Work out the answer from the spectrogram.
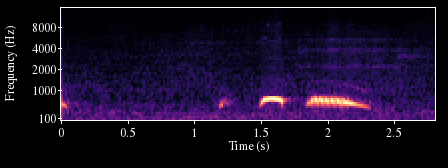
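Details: Spotted dove, a bird of rural rice fields, calling to stimulate other doves: a faint note, a crisp arched coo and a long descending coo, the final note cut off.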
